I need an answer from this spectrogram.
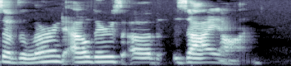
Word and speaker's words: Zion: Such was pre-designed according to Illuminati's manual, the protocols of the learned elders of Zion. It's really supposed to be pronounced Sion, but here it's spelled with a Z.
